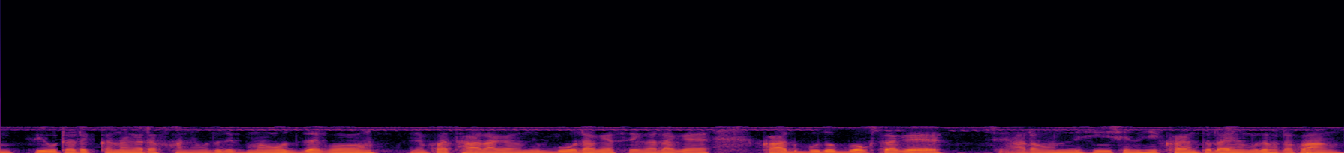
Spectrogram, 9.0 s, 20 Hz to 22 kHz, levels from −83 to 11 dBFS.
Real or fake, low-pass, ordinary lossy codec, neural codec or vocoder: real; 7.2 kHz; AAC, 16 kbps; none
